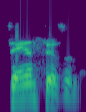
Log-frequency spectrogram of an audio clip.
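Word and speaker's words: xanthism: Zanthism. It starts with an X and then it has an behind it. So, I'm assuming that's pronounced zanthism.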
